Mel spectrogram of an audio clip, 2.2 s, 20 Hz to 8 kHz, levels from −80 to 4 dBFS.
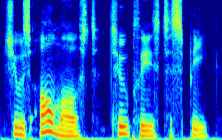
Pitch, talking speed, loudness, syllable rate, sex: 130 Hz, 190 wpm, -18 LUFS, 4.4 syllables/s, male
